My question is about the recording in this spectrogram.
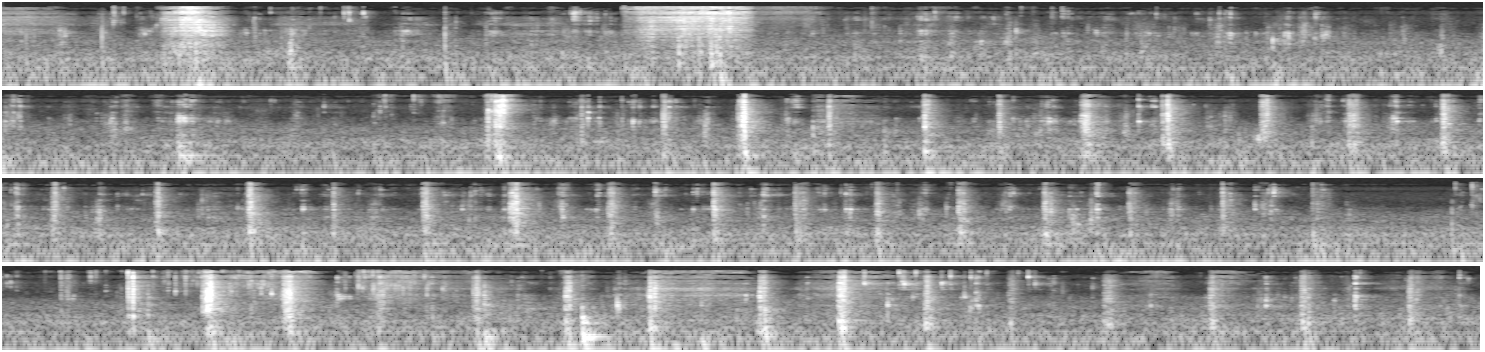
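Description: Someone chewing and biting into black-bean instant noodles and crunchy yellow pickled radish, heard as a run of short crisp mouth clicks, about one or two a second.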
